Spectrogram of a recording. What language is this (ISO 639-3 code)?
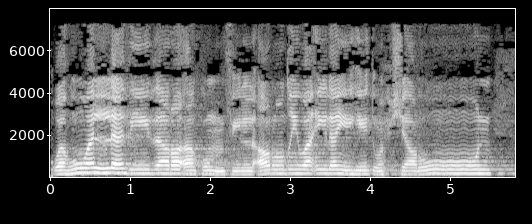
ara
